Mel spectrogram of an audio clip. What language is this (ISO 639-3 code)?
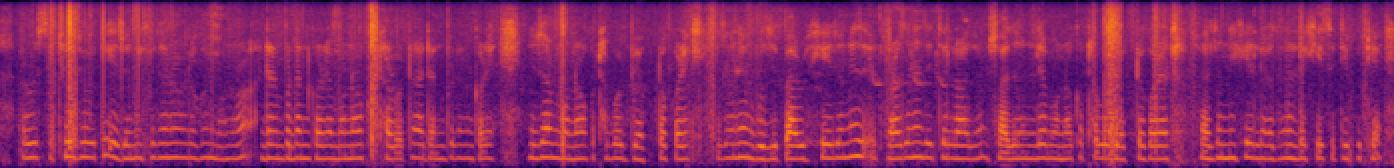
asm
